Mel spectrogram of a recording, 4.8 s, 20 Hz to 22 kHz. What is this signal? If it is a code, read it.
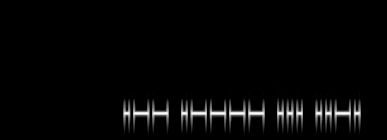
Morse code, heard as a keyed tone, about 20 wpm, 700 Hz. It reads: W1SF
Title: Speed Racing - USA 1x2 Call Signs 17wpm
